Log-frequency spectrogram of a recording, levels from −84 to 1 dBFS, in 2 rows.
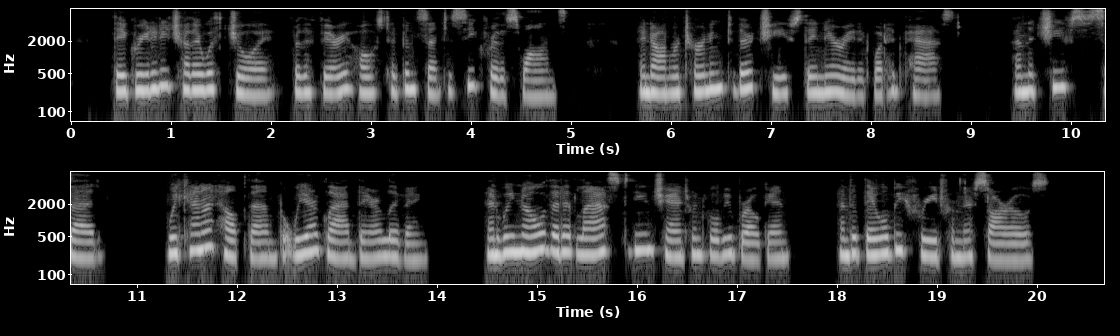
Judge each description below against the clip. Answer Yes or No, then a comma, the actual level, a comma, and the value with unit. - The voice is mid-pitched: No, high, 225 Hz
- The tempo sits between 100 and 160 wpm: No, average, 185 wpm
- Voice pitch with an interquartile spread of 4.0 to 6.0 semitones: No, average, 3.5 semitones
